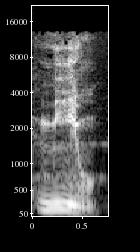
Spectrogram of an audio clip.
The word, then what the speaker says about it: mu: Όμως οπουδήποτε εκτός Ελλάδας και Κύπρου η προφορά τους δεν είναι όπως ίσως θα νόμιζε κάποιος εδώ. Έχουμε, έχουμε λοιπόν μου προφέρεται μίου και νου προφέρεται νίου ε,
